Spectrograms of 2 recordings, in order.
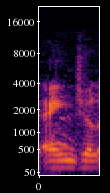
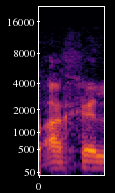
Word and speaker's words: Ángel: Now, fun fact, Malaga City also have a player named Angel as well, or Ángel as it's pronounced here in Spain.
